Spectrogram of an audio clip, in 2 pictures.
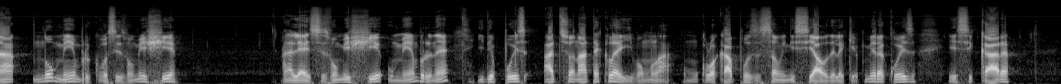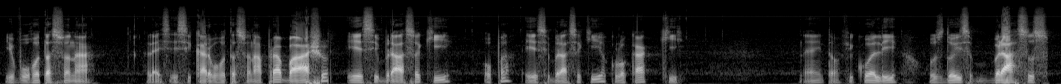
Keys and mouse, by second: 0.0-6.7 right drag, 2.3 middle click, 2.3 click, 2.7-6.7 middle drag, 6.7-7.9 drag, 7.9-9.2 middle drag, 9.7 t, 10.1 r, 11.9-13.5 right drag, 12.1 r, 13.8 click, 13.8 g, 14.3-17.3 right drag, 14.5 g, 15.9 g, 17.5-19.7 drag, 19.7-21.2 middle drag.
